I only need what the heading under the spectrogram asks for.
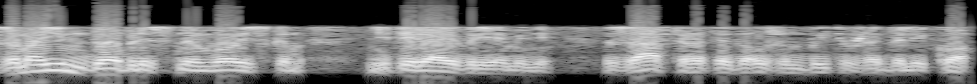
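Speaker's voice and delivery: ordinary delivery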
